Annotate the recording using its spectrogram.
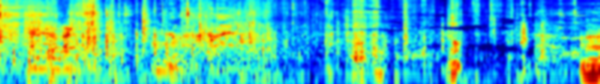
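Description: A woman's voice making short murmurs without clear words, over the rustle and scrape of a large cardboard box being turned over in her hands.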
